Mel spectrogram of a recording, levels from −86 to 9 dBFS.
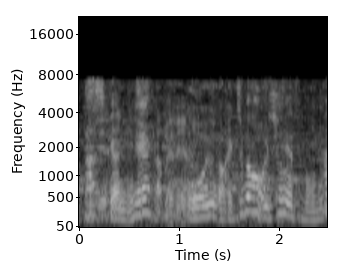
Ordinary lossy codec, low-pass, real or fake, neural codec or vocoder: none; 7.2 kHz; fake; vocoder, 22.05 kHz, 80 mel bands, HiFi-GAN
